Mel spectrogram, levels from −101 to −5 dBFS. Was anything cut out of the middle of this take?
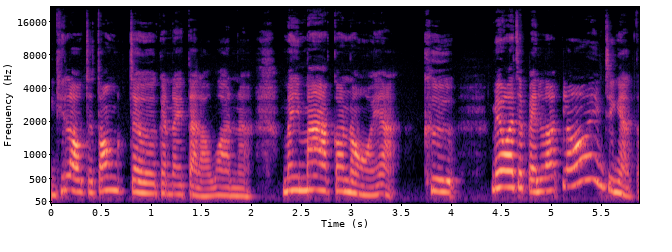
no; 0 cuts

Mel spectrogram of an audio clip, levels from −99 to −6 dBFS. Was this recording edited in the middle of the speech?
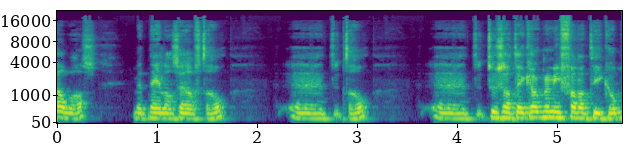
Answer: yes; 1 cut; at 2.9 s

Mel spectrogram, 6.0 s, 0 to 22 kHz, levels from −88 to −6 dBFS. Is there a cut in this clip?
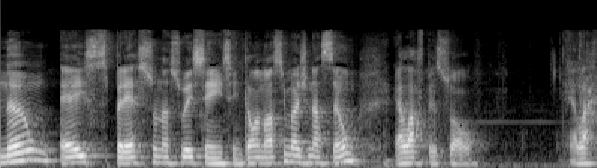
yes; 1 cut; at 4.2 s

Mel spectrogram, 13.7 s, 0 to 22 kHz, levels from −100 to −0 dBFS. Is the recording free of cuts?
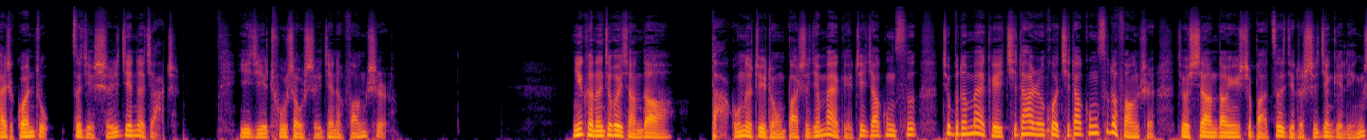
yes; 0 cuts

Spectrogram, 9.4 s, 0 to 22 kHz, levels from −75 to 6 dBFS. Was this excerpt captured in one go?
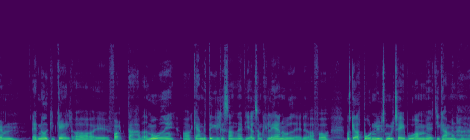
yes; 0 cuts

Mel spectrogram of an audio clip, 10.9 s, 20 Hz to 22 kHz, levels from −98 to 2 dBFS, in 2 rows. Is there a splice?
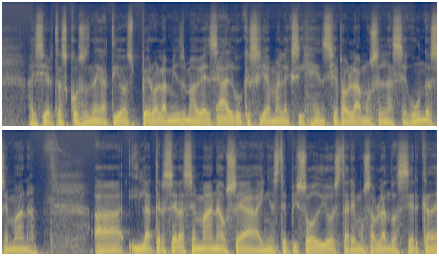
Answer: yes; 2 cuts; at 2.7 s, 4.2 s

